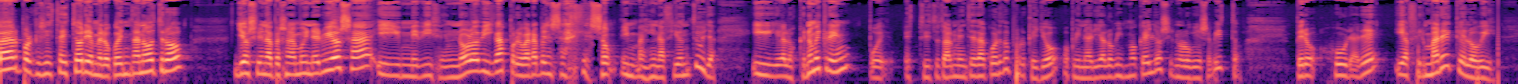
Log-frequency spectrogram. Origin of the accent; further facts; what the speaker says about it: Gata, Extremadura, Spain; Trabajo fuera de Gata, soy de Gata, pero estoy fuera trabajando en la provincia de Gerona.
